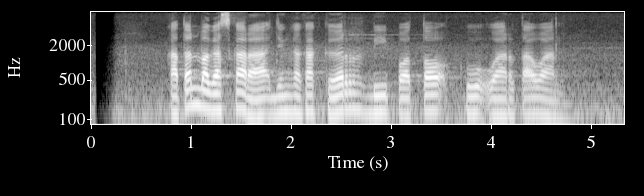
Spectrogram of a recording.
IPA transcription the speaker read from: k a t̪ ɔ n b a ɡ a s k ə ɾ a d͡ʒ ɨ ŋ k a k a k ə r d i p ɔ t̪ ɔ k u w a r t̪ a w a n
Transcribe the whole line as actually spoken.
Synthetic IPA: k a t̪ ɔ n b a ɡ a s k a ɾ a d͡ʒ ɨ ŋ k a k a k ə r d i p ɔ t̪ ɔ k u w a r t̪ a w a n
